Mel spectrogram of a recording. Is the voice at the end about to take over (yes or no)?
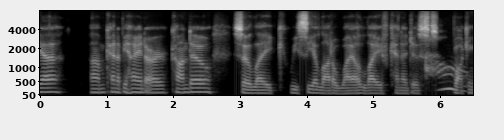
no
